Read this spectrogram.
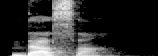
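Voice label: "даса", Komi, female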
